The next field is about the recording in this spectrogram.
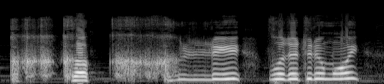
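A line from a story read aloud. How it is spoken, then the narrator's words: Stammering in fear. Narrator (Bulgarian): запелтечил от страх бунтарят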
